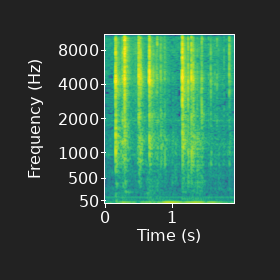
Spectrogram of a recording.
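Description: Quick keystrokes on a computer keyboard while a Google Calendar sharing address is entered, with soft clicks in uneven clusters, close and fairly quiet, alone without talk.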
